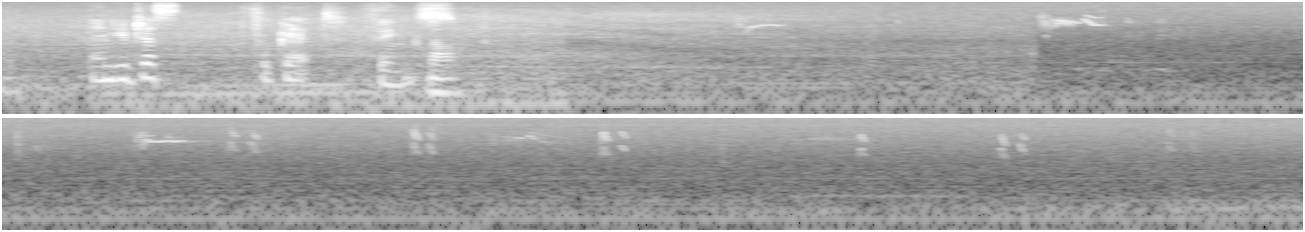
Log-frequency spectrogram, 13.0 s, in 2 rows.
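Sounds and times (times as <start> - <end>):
low steady hum: 0.0 - 13.0
faint small bird chirps: 3.6 - 4.0, 5.2 - 5.9, 6.5 - 7.9, 8.5 - 9.8, 10.5 - 12.6.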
